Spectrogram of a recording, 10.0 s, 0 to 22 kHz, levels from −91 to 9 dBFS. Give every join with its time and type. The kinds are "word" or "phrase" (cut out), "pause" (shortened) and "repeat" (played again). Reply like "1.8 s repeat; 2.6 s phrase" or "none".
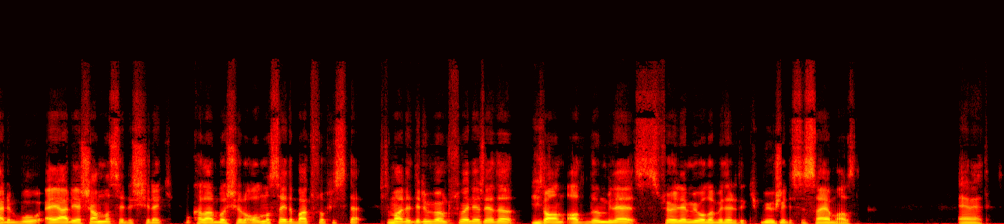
1.8 s pause; 3.8 s word; 4.8 s phrase; 5.4 s word; 7.8 s word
